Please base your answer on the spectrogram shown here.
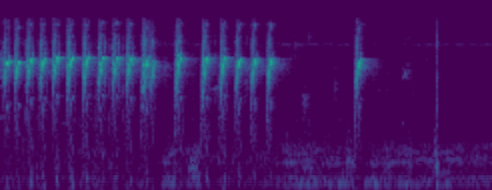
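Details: Kolibri kelapa, or brown-throated sunbird, played to coax kept birds into song. A brisk string of high, piercing chirps slows into spaced notes and stops near three seconds, leaving one late chirp and a faint click.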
